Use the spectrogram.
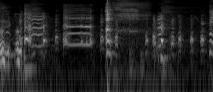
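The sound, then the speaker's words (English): A chicken clucks and squawks in a quick, irregular series of bright, nasal calls, some drawn out, with one sharp louder squawk midway, and no talking over it. “And a chicken.”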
